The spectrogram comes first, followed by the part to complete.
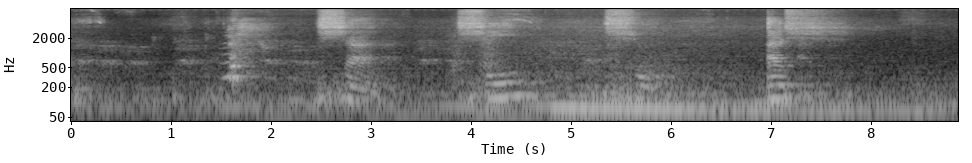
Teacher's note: Sya letaknya di tengah lidah bertemu dengan langit-langit atas. Dan dia punya sifat tafasyi.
